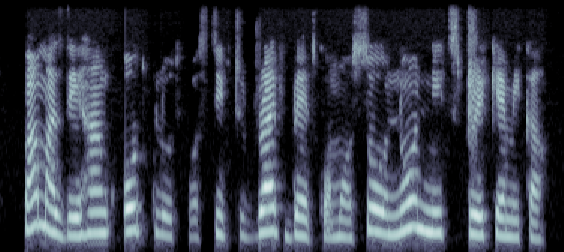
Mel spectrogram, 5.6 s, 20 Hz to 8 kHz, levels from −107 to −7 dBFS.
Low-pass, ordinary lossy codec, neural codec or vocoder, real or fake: 7.2 kHz; none; none; real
